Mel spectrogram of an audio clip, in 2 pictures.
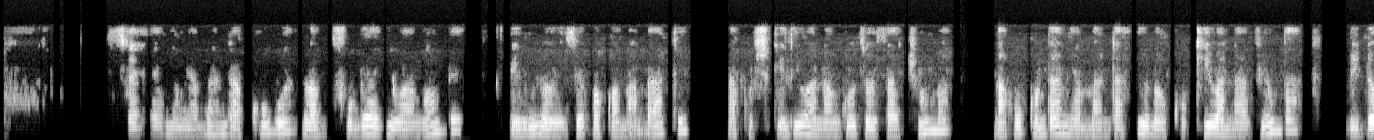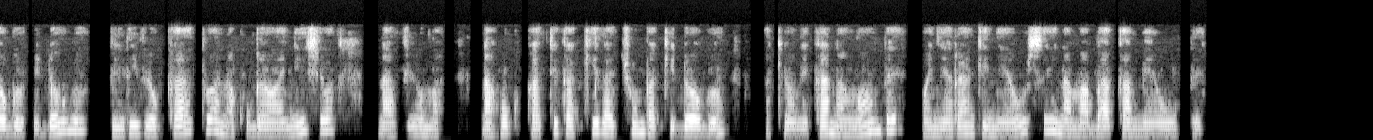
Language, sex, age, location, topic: Swahili, female, 50+, Dar es Salaam, agriculture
